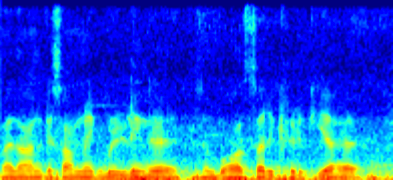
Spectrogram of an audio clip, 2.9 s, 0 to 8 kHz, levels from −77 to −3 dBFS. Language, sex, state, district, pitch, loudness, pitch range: Hindi, male, Chhattisgarh, Raipur, 140 Hz, -18 LUFS, 140-145 Hz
